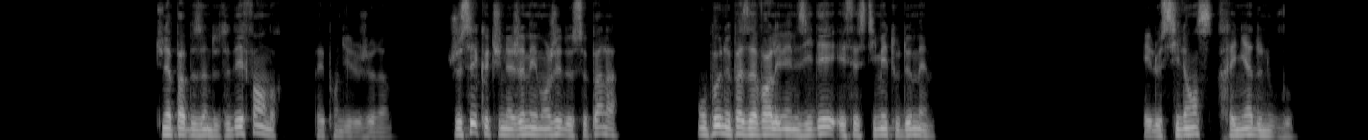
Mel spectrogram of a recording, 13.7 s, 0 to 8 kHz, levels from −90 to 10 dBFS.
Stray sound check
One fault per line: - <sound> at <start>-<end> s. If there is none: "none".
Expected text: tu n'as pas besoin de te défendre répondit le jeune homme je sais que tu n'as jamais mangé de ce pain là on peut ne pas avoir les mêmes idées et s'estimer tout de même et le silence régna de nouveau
none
